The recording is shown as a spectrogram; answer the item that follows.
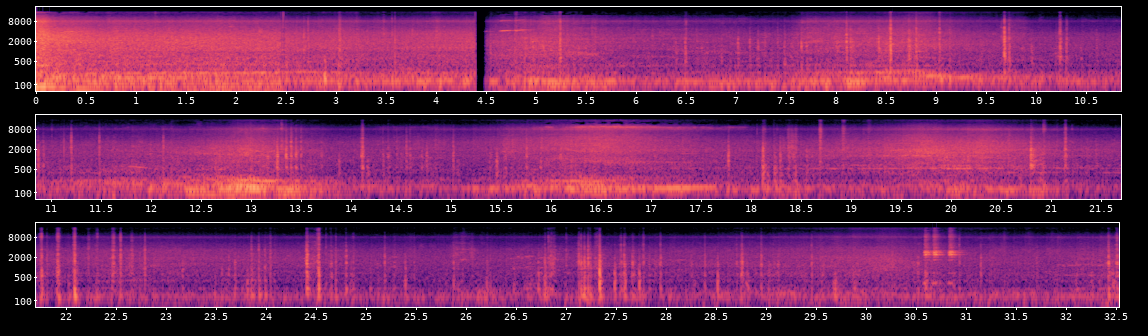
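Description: Screwdriver backing out screws from the plastic back panel of a portable party speaker: scattered small clicks and scrapes, most of them in the later part. Behind them, background noise rises and falls every few seconds.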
